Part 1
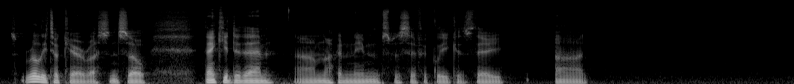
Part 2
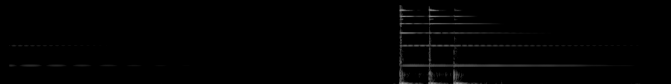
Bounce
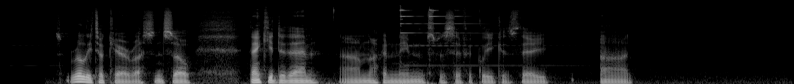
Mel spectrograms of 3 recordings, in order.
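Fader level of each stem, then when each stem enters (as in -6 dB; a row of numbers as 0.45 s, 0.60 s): 0.0 dB, -8.5 dB; 0.45 s, 0.00 s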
